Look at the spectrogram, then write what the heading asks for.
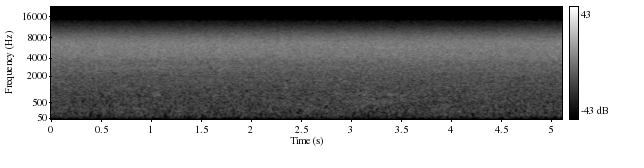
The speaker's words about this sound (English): I think we're at the top of the falls.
